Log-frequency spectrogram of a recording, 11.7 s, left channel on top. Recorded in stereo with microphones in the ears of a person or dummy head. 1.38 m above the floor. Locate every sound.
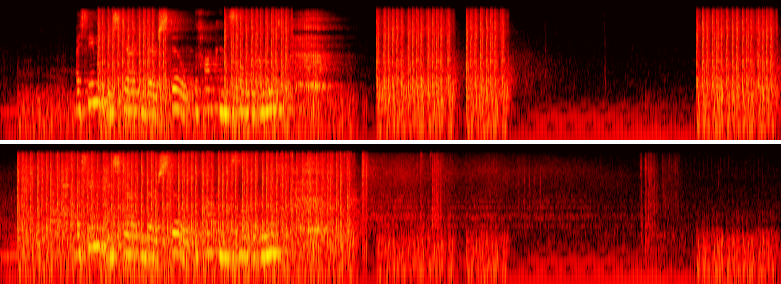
1.1 s a woman speaking: 5° left (ahead or behind), 1.1 m
2.9 s a woman speaking: 75° left (ahead or behind), 4.5 m
4.3 s breathing: 10° left (ahead or behind), 0.9 m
